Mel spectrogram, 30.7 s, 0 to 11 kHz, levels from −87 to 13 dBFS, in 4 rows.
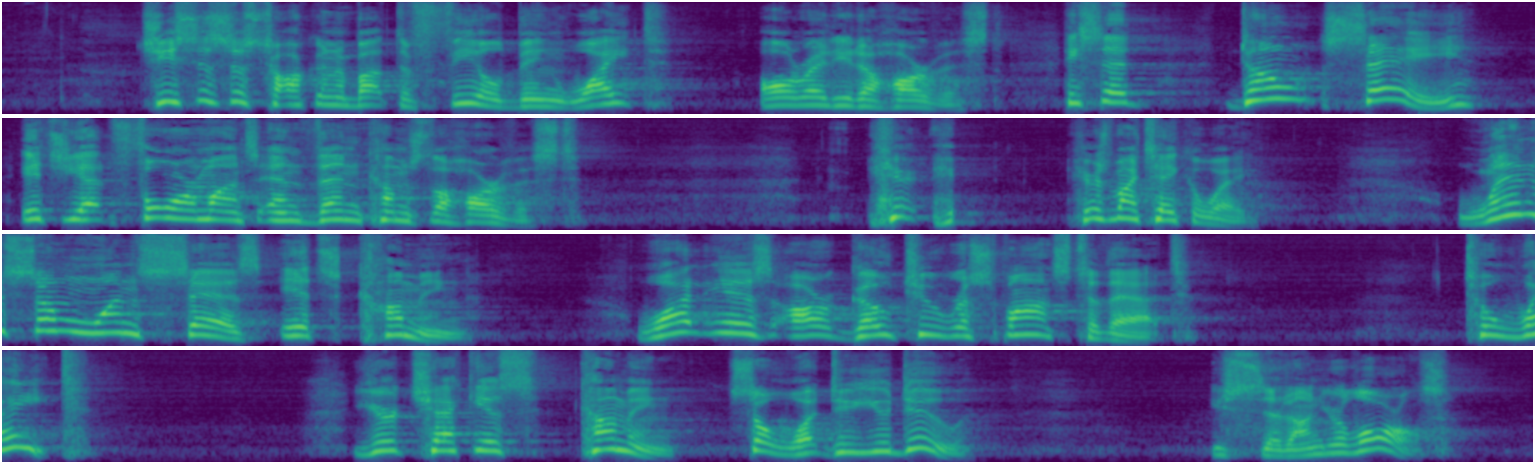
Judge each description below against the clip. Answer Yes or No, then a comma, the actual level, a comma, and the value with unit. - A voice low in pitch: No, high, 235 Hz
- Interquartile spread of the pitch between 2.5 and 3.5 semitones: No, average, 4.5 semitones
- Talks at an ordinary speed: No, slow, 110 wpm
